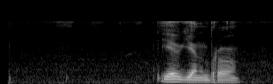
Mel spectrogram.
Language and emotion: Russian, neutral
